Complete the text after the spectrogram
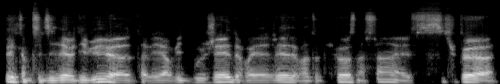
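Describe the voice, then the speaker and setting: A French man hosting a casual podcast, relaxed, asking questions and nodding along with short replies. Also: sits low, a little fast, no room sound. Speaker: podcast host. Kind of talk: casual interview.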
